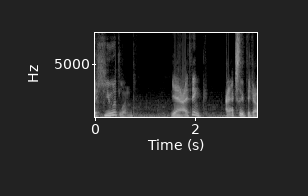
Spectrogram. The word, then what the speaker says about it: Jutland: Yeah, it's a soft J. It's a Hewland.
